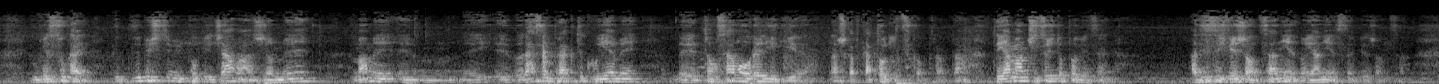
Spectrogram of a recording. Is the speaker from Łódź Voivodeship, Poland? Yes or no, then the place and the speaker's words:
yes; Łódź, Łódź Voivodeship, Poland; tak mnie wychowali, ja pochodzę z takiej rodziny. Coraz bardziej widzę, że to moje Mielczarskiego w Łodzi, to jest taka dzielnica blisko Bałt, jak Praga tutaj, ale ona była strasznie moralna.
